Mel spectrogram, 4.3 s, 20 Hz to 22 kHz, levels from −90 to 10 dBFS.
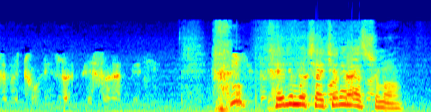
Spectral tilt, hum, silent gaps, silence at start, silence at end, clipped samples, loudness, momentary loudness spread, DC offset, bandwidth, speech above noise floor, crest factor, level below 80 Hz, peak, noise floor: -5.5 dB/octave; none; none; 0 s; 0.25 s; under 0.1%; -12 LUFS; 16 LU; under 0.1%; 11.5 kHz; 28 dB; 14 dB; -38 dBFS; 0 dBFS; -38 dBFS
